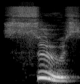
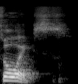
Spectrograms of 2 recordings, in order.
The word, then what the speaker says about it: Seuss: soyuz that's how you pronounce his name everyone calls him seuss and he just went with it he was tired of explaining it who heard where'd you get look it up these are facts this is not fake news that you love corny these are facts it's soyuz i'm just here to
